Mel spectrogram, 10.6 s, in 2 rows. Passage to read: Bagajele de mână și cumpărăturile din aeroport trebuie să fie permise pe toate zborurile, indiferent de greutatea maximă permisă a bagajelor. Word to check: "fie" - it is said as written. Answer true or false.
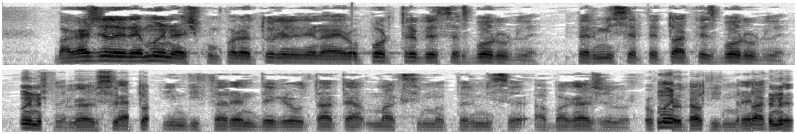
false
